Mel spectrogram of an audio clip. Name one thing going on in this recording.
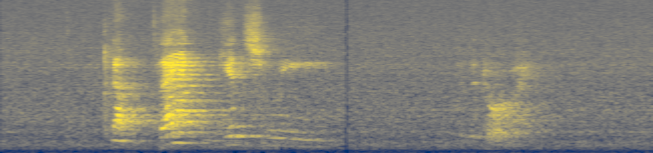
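A middle-aged man speaks slowly and earnestly into a microphone in a large room.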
